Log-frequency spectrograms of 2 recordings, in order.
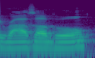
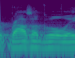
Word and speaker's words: Ra's al Ghul: liked to seen a Middle Eastern actor play Ra's al Ghul?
